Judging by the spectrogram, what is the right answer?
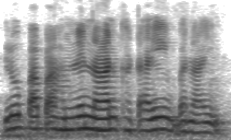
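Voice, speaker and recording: A woman's voice: mid-range voice, unhurried, muffled recording, a little hiss or hum, lightly acted. A woman reading as a feverish delirious young woman. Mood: pleading.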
